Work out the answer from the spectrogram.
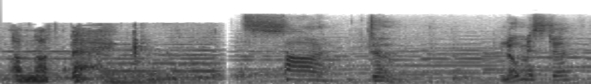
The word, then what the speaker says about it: Sardo: Sardo. No, mister. Accent on the dough.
